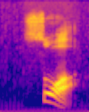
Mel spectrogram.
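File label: "suo", Chinese, fourth tone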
